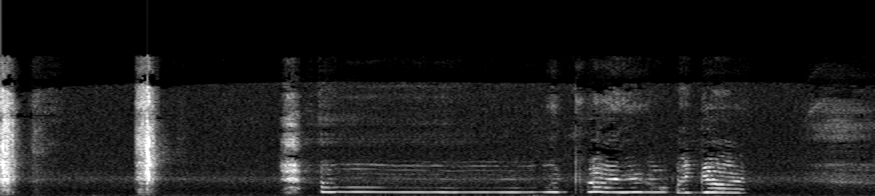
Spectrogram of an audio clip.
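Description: A woman's high-pitched squealing whimper: three short sharp breathy gasps, then one long held whine of about two and a half seconds that breaks into shorter wavering whimpers.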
